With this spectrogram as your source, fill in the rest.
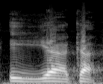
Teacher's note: ایاکا چھوٹا کاف ہے، قا نہیں ہے. ایاکا کا قا نہیں بولیں گے.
